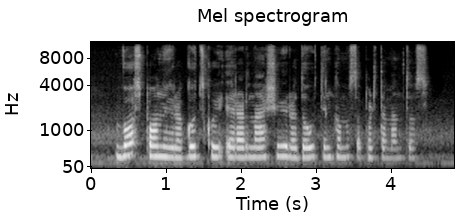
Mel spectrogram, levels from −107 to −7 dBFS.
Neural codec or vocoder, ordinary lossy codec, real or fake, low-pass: none; MP3, 96 kbps; real; 10.8 kHz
